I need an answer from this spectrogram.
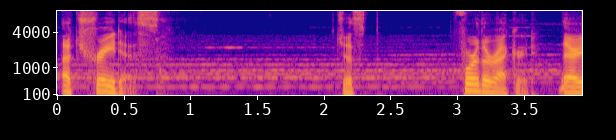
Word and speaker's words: Atreides: It is pronounced Atreides.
